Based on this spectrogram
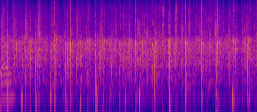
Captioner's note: all applauding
